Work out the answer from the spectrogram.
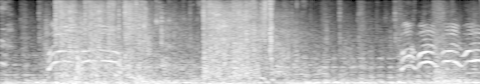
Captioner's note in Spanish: Disparos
